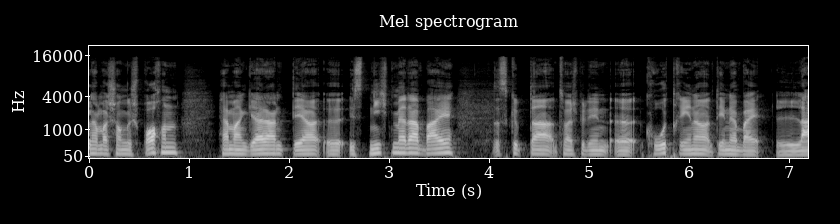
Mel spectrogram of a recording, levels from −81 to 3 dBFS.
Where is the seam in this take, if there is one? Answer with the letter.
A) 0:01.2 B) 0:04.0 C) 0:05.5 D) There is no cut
B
